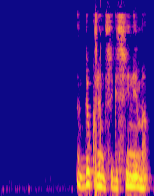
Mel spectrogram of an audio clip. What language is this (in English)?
Kabyle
